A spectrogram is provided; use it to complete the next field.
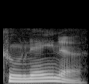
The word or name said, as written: Kunene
